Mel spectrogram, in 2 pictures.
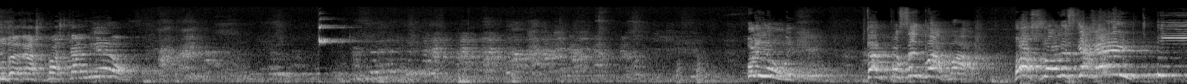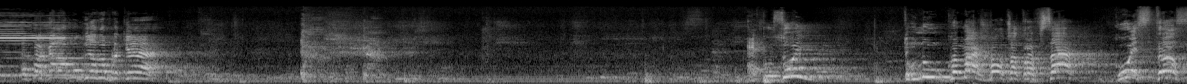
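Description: A group of men sings together on a stage, heard in a large hall.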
